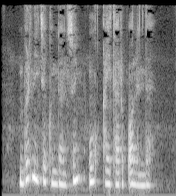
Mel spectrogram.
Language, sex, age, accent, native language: Uzbek, female, 18-24, Surxondaryo, Uzbek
